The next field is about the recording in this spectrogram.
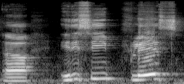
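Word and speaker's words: erysipelas: की पॉइंट की ओर मूव करते हैं iris रिसी प्लेस plays it इज a infection इसको क्या बोलते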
